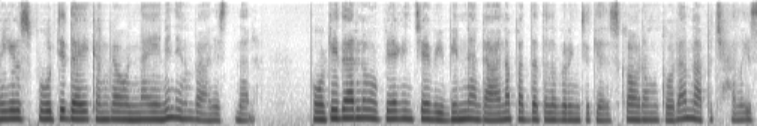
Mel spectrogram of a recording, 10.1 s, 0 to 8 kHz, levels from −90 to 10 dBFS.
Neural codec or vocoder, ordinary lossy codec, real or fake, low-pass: codec, 16 kHz, 1.1 kbps, Voila-Tokenizer; none; fake; 7.2 kHz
